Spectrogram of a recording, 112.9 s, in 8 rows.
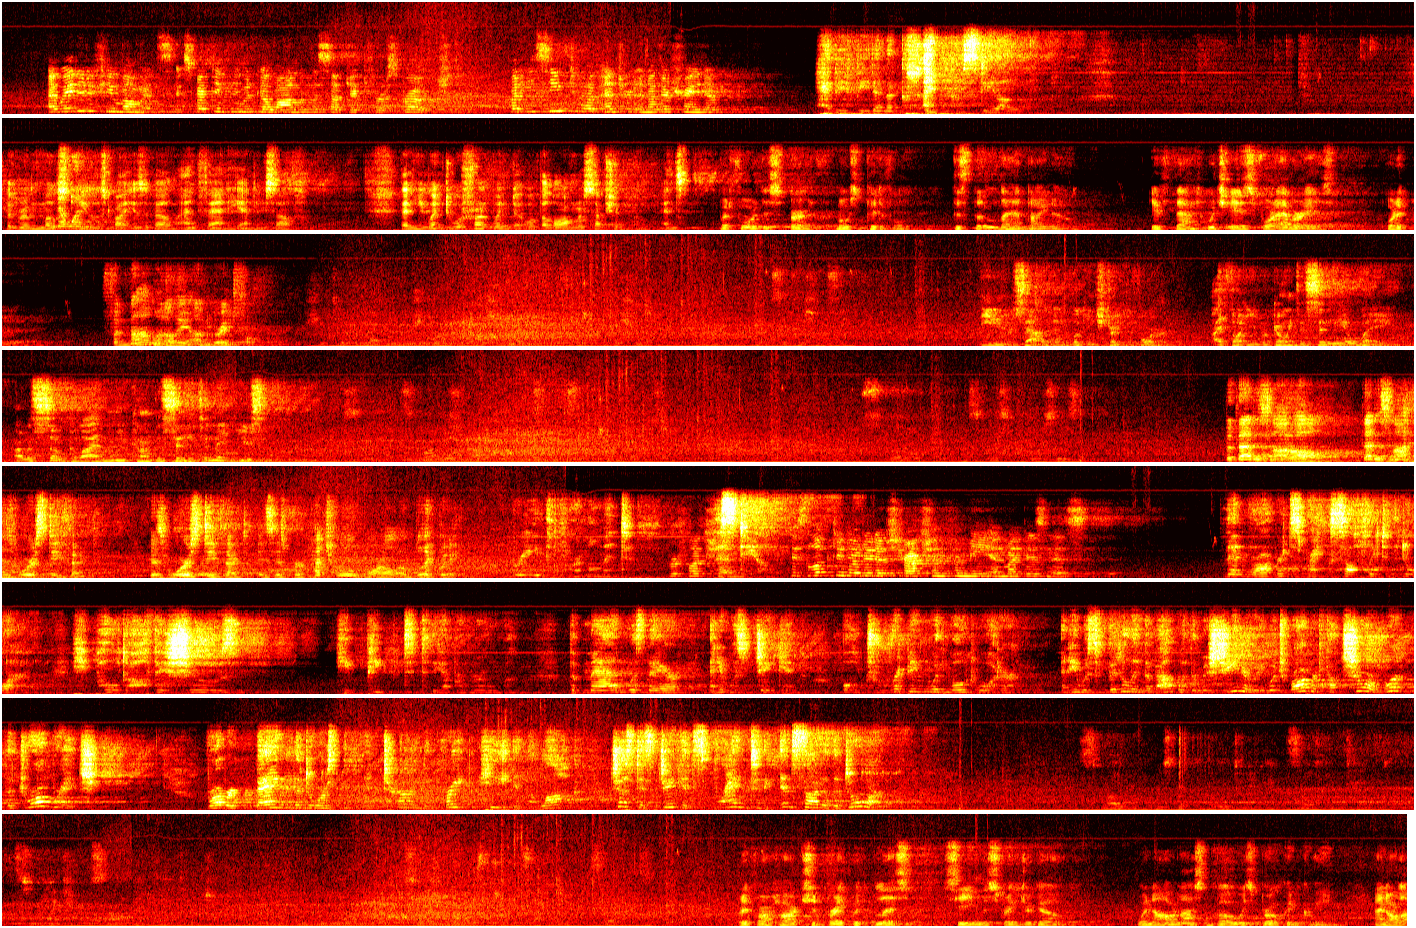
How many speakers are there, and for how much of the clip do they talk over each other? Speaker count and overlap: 7, about 3%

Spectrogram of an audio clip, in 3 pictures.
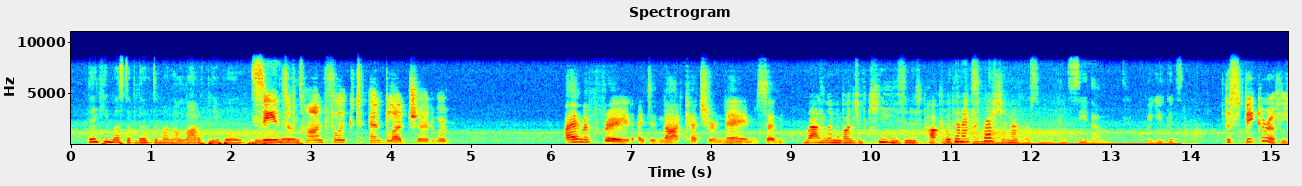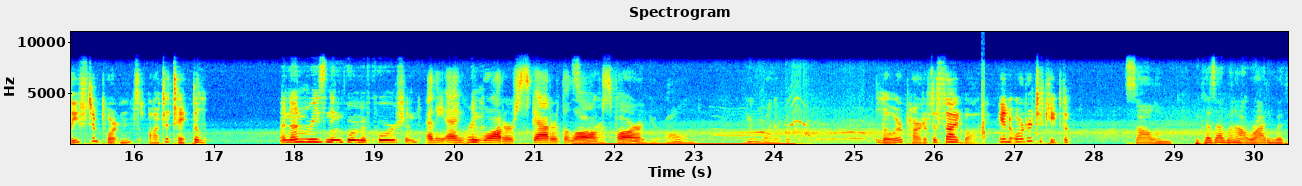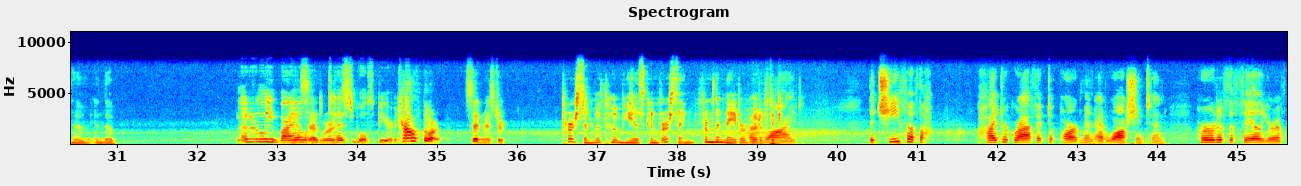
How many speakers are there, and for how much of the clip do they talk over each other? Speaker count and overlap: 8, about 11%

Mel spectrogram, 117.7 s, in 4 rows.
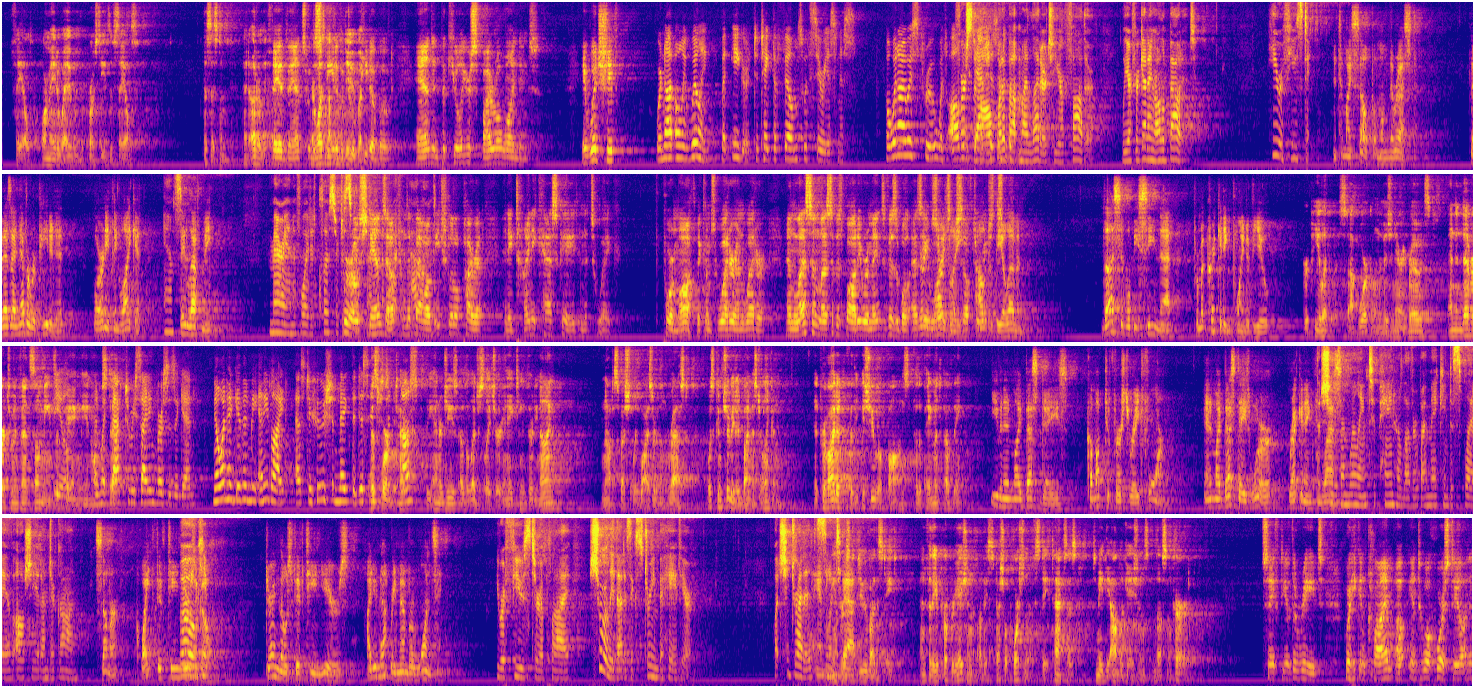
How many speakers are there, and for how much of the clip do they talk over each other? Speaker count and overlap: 5, about 12%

